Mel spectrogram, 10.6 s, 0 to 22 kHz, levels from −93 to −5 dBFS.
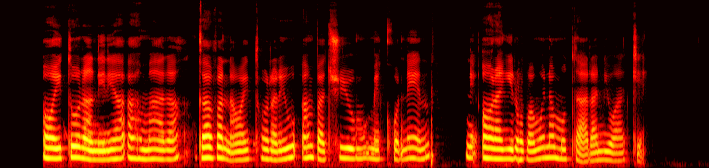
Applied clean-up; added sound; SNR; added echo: neural mask model DeepFilterNet 3.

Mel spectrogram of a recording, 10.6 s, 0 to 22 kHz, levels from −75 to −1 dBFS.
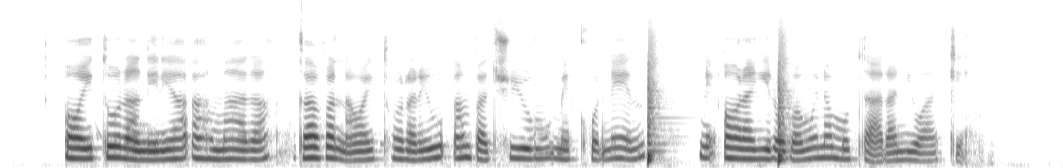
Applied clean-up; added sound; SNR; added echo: none; Snare drum; 6 dB; none.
